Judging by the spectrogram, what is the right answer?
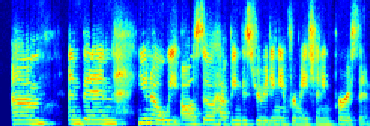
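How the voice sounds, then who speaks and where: Her intonation fairly even and her pace moderate, a woman with fairly high pitch speaks in an ordinary speaking voice. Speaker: farmworker advocacy nonprofit director. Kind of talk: webinar presentation. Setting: online webinar.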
